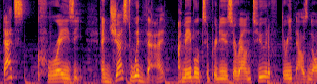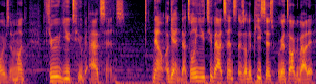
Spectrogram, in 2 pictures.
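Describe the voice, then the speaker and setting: A man's voice: medium pitch, animated, moderate pace, a little mellow, faint music behind. A man vlogging to camera at home, talking in an upbeat, emphatic way and sounding slightly congested from a cold. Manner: upbeat, chatty, emphatic with frequent "literally". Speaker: YouTube creator and web developer. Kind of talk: casual vlog talk to camera. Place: two-bedroom home in California, filming on the floor.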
